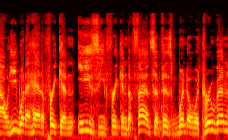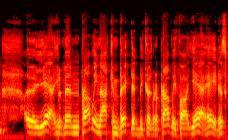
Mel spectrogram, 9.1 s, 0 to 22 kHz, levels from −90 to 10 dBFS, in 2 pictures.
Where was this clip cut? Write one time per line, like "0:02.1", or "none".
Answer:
0:04.0
0:05.0
0:05.7
0:06.1
0:07.6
